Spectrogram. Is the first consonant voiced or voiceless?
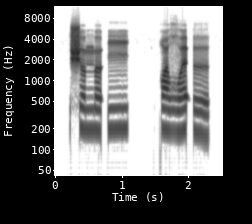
voiceless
